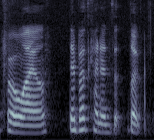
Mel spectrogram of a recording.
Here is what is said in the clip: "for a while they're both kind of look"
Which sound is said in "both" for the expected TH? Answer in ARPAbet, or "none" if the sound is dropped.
TH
